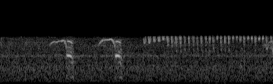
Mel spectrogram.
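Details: In Estonian morning, 9 June 2011, a lesser spotted eagle gives two high arched, falling yelps followed by a rapid buzzy run of pulsed notes near the top of its range.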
